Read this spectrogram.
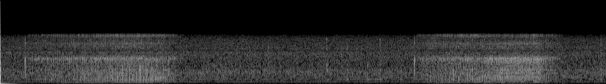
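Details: Father snoring, recorded as evidence for a sleep study: two long, rough, rattling snores about four seconds apart, with quieter breathing between.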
